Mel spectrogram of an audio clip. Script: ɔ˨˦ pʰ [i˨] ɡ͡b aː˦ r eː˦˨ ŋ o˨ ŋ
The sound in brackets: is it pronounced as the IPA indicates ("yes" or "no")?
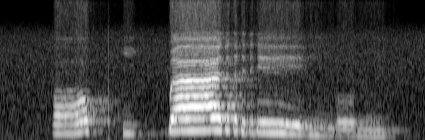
yes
